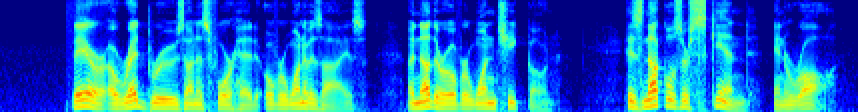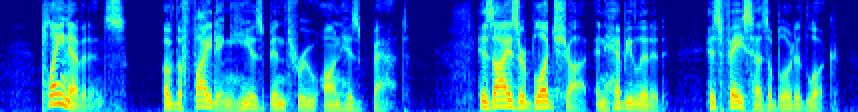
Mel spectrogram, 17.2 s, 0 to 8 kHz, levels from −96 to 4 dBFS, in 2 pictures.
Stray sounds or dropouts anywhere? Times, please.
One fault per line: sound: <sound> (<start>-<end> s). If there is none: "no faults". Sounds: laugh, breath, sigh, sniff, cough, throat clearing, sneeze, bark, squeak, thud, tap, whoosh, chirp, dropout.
no faults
